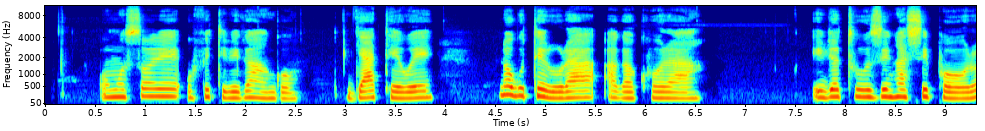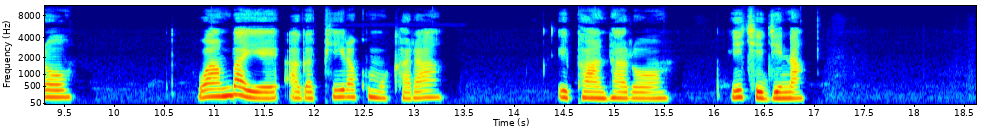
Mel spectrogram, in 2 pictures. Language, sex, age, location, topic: Kinyarwanda, female, 25-35, Kigali, health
